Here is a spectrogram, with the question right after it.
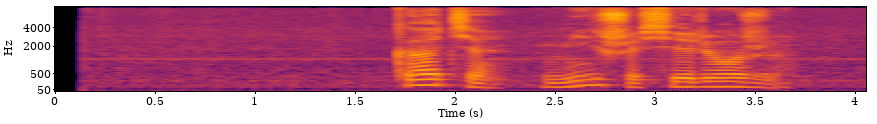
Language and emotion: Russian, sad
